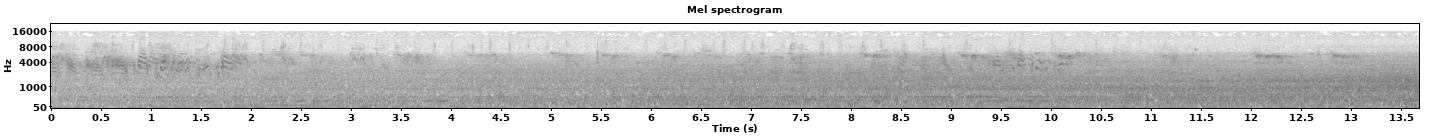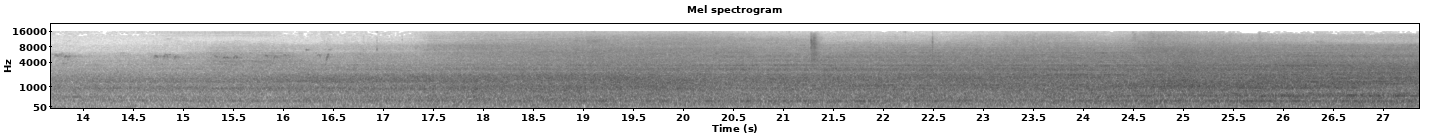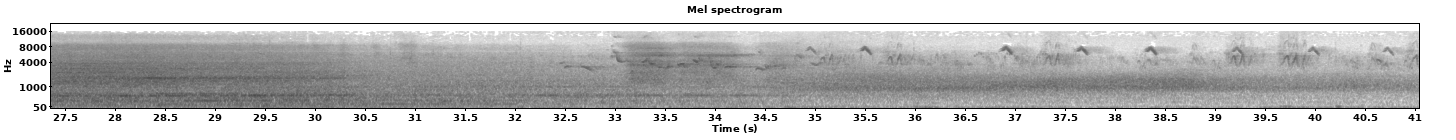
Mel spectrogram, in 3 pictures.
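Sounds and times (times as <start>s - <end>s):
train wheels rumbling on rails: 10.5s - 36.3s
electric locomotive hum: 11.6s - 35.5s.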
